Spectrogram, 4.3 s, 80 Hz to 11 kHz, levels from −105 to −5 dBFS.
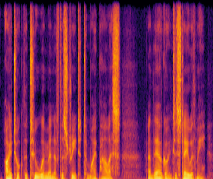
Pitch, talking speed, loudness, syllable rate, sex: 95 Hz, 265 wpm, -18 LUFS, 6.7 syllables/s, male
